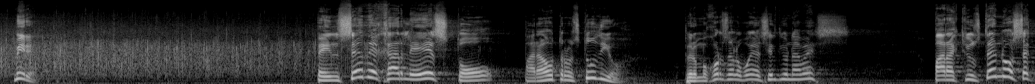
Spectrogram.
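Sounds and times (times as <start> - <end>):
audience clapping hands: 0.0 - 3.6
speech: 0.1 - 0.5, 3.2 - 8.5, 9.3 - 10.3.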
